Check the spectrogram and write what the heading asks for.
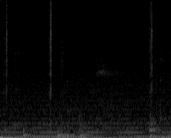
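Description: Curved scissors snipping through spun deer hair: two faint, sharp snips about a second apart, as the muddler's head is trimmed into rough shape.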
